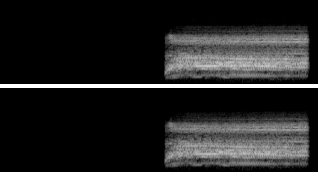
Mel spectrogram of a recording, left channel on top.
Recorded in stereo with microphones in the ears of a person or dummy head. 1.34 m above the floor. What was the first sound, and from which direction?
A scream, 10° left (ahead or behind).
